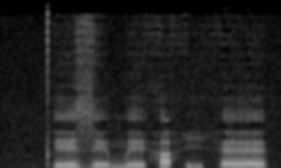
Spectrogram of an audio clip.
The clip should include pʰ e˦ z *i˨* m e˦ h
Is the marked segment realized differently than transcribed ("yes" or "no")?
yes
